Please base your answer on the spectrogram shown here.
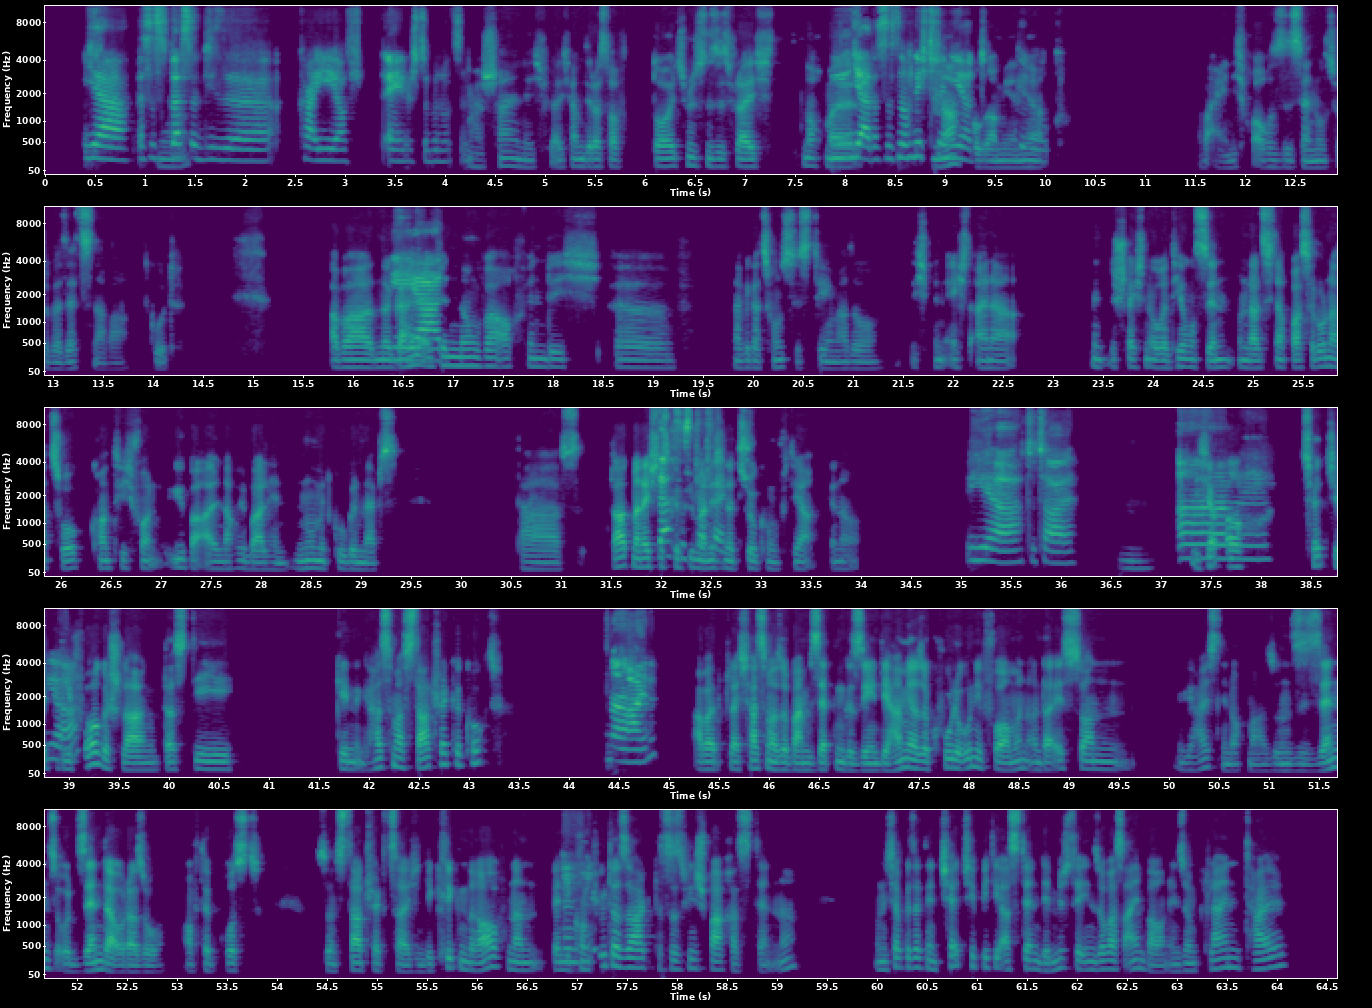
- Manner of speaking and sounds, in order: none
- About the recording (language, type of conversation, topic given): German, unstructured, Welche wissenschaftliche Entdeckung hat dich glücklich gemacht?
